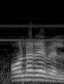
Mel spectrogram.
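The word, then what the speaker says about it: honourable: হচ্ছে জিনিসটা এটার উচ্চারণটা কি হবে কে বলবে অনারেবল ম্যান সেজন্য অনার উচ্চারণটা হবে অনার অনার মানে সম্মানী হবে কিনারেবল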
